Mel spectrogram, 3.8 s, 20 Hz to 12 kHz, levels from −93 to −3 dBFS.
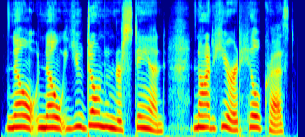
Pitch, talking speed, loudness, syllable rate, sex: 250 Hz, 140 wpm, -16 LUFS, 4.1 syllables/s, female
